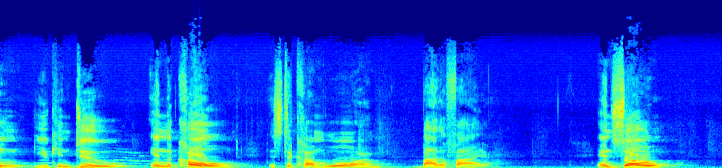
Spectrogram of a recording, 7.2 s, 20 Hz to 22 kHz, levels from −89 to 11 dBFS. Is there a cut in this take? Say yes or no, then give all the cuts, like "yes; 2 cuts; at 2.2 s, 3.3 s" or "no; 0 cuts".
no; 0 cuts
